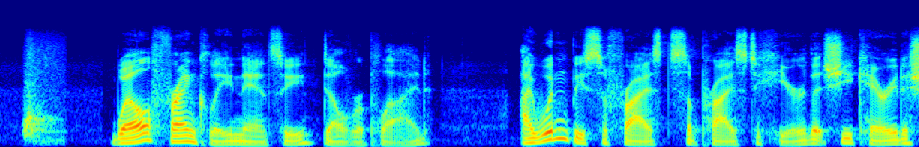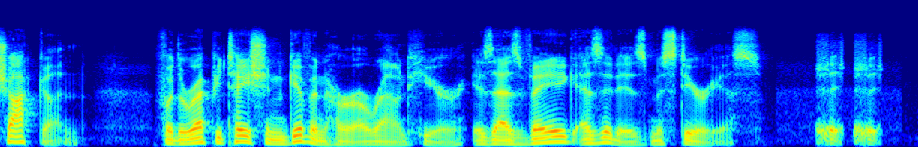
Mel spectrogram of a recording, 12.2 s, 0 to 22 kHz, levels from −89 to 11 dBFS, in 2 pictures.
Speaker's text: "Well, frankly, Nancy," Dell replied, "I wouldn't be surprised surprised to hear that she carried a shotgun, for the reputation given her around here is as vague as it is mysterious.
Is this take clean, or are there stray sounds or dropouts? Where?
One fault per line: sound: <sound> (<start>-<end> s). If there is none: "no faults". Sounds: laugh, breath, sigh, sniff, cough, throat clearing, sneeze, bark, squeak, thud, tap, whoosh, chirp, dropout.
sound: whoosh (0.1-0.5 s)
sound: laugh (11.6-12.0 s)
